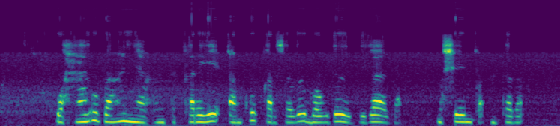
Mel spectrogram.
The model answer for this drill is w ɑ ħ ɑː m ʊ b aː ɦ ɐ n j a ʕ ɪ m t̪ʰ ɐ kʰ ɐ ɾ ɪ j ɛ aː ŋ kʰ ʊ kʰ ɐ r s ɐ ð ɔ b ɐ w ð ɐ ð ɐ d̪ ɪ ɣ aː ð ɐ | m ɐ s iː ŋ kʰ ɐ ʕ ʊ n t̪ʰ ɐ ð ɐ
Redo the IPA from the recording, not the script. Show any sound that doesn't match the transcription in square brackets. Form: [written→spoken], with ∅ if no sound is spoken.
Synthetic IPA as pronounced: w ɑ ħ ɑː [m→n] ʊ b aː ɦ ɐ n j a ʕ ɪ [m→n] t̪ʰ ɐ kʰ ɐ ɾ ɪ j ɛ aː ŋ kʰ ʊ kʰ ɐ r s ɐ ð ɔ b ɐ w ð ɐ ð ɐ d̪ ɪ ɣ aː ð ɐ | m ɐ [s→ʃ] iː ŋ kʰ ɐ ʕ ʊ n t̪ʰ ɐ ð ɐ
